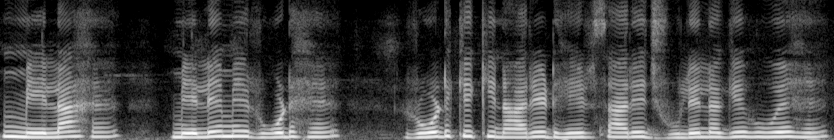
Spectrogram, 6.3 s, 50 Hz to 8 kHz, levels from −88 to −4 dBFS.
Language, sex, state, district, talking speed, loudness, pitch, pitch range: Hindi, female, Bihar, Patna, 145 wpm, -14 LUFS, 255 Hz, 235-270 Hz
